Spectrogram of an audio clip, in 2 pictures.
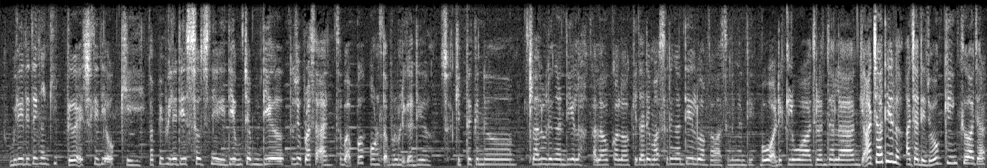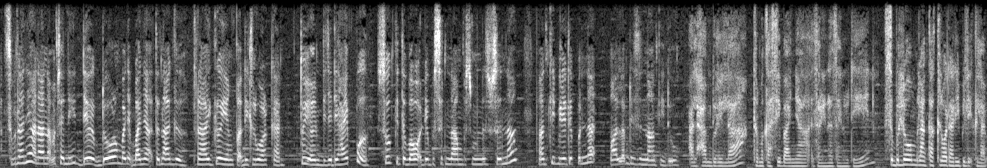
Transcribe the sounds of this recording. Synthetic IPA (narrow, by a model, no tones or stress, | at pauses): bilədiət̪əŋankit̪əɛk̚t͡ʃuəlidiəokʰet̪apibilədiəsɔnsəndiɾidiəmat͡ʃamdiət̪ud͡ʒʊʔpəɾasa̰ʔansəbapəoɾaŋt̪aʔbəduliʔkaʔdiəso̥kit̪əkənəsəlaludəŋandiəlahkalawkalawkit̪aadəmasədəŋandiəluaŋkanmasədəŋandiəbawaʔdiəkəluard͡ʒaland͡ʒalanad͡ʒardiəlahad͡ʒardiəd͡ʒoɡɪŋkəad͡ʒasəbənarɲaanaʔanaʔmat͡ʃamnidiədoɾaŋbaɲaʔ̚baɲaʔ̚t̪ənaɡat̪ənaɡajaŋt̪aʔdikəluarkant̪ujaŋdiəd͡ʒadiɦaipəsokit̪abawaʔdiəbərsənãmbəsəmənəsbəsənam | nant̪ibiladiəpənaʔ̪ | malamdiəs̬ənãŋt̪idoʔalhamdulilːaht̪əɾimakasɪhbaɲak̚zaɾinazanudɪnsəbəlʊmbəlaŋkahkəluardaɾibilɪʔkəla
